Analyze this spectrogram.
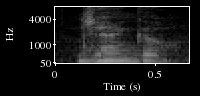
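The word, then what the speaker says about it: Django: Jango. The D is silent.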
